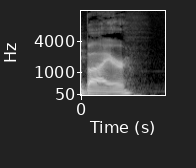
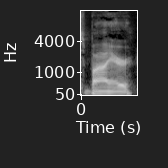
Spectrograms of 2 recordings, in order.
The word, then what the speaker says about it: Bayer: If you heard me say buyer and you're thinking, dude, it's Bayer aspirin. What are you, German? No, I'm not German, but that's right. How you pronounce it over there. It's Bayer. We pronounce it Bayer over here.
